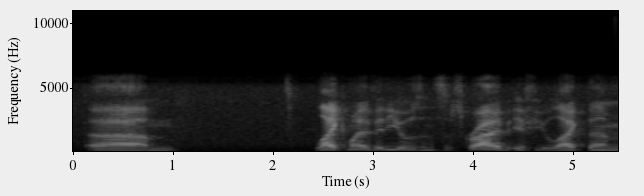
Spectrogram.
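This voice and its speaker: Fairly low in pitch, a man's voice shows ordinary pitch variation: a plain, everyday voice. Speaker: car hobbyist video maker. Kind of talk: tutorial. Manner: casual, filler-heavy.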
